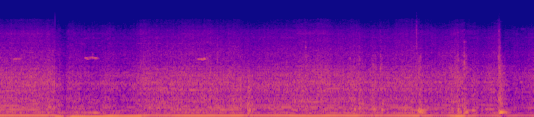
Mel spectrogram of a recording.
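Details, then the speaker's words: Excavator with Deutz diesel, running after first start in about three months: steady, even rumble over yard noise, no knocks or misses; engine healthy. "Yeah, that Deutz likes to run."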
